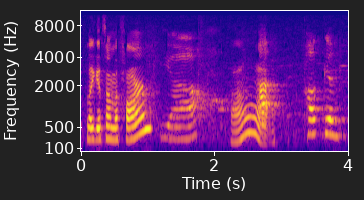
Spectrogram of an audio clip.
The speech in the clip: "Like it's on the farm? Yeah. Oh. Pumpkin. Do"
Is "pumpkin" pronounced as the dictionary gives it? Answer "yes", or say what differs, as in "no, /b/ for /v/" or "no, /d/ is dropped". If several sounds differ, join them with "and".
no, /m/ is dropped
